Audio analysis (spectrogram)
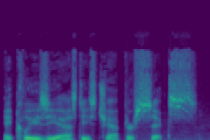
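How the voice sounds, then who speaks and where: A man's voice: fairly low pitch, slow, a bit bright, no echo. A man making scripted chapter announcements for an audio Bible reading.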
